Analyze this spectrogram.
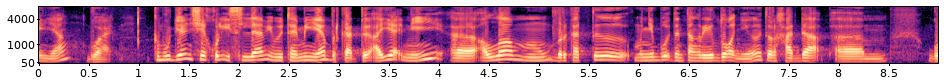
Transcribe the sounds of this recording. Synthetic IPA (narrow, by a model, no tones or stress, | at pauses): njaŋbuat̪̚kəmũdianʃaxulislamibnut̪amĩjabərkat̪əʔa̰jaʔ̪̚niəʔa̰lːɔhbərkat̪əmə̃ɲəbʊt̪̚ːənt̪aŋrid̪ɔɲə̃t̪ərhada̰p̚əm | ɡ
